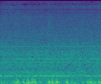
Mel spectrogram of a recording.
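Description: Carrot fritters frying in shallow oil in a non-stick pan, sizzling with a steady hiss.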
